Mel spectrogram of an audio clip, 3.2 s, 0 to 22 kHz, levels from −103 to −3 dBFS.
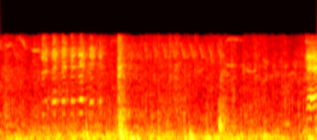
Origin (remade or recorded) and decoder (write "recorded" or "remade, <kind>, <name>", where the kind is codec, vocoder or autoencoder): recorded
